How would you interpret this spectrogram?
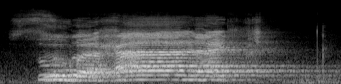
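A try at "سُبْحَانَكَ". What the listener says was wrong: Nek değil. Subhanek. Arkadaşlar kalkale ötüreden sonra dikkat edin. Subhanek. Kalkale net çıksın.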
